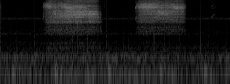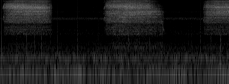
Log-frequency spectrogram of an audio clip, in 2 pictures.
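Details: Wild barn owl chicks, seven in a nest box being fed by their mother, give loud rasping snore-hisses, five bursts at just over one-second intervals with quiet pauses between.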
